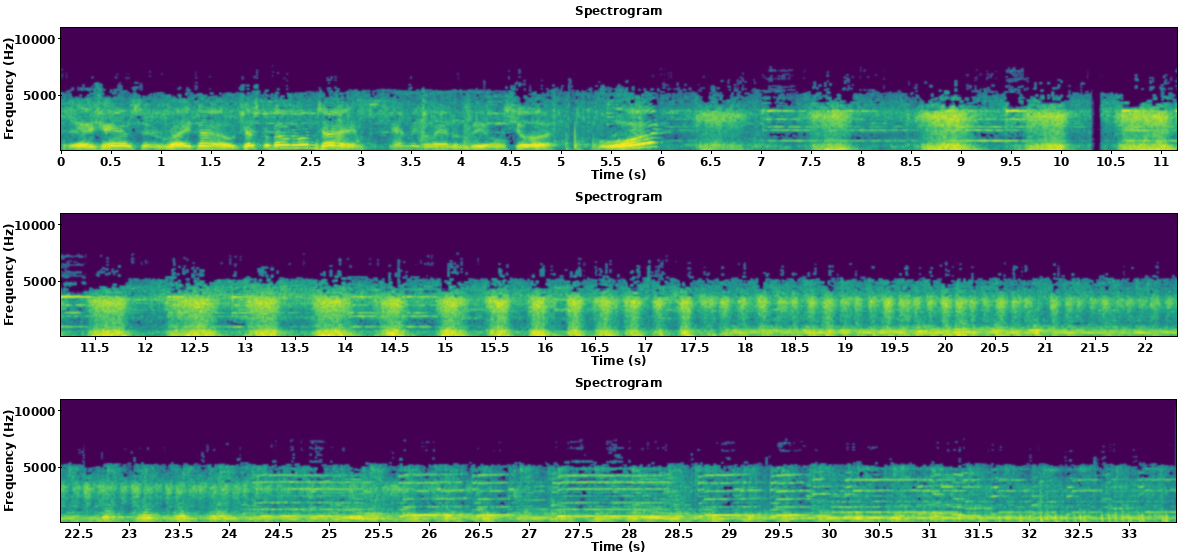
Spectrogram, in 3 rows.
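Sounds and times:
faint whistle-like tones: 0.0 - 33.4
steam locomotive chugging, hissing and clanking along the tracks: 0.0 - 33.4
speech: 0.1 - 7.8.

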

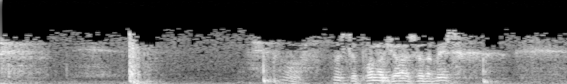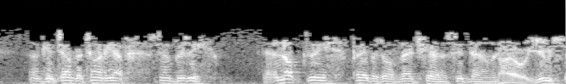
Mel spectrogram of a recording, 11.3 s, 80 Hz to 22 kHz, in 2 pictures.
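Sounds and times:
quiet hiss: 0.0 - 11.3
door thud inside a room: 1.3 - 1.9
speech: 3.3 - 4.9, 6.0 - 11.3.

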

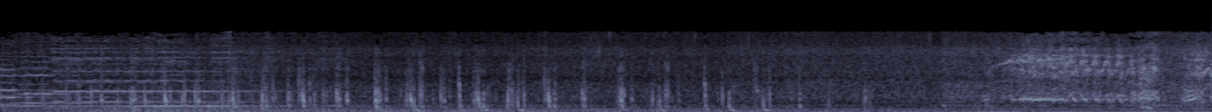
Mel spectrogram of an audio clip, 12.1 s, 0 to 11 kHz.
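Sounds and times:
hooves of ridden horses clopping: 0.1 - 12.1
horse whinnying: 9.9 - 12.1.

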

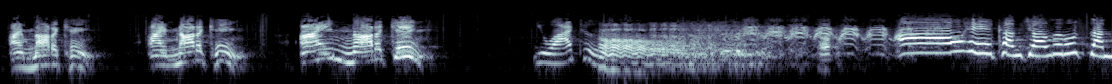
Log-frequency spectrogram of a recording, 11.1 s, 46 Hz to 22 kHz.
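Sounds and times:
speech: 0.1 - 4.4, 5.3 - 8.3, 9.2 - 11.1
laughter: 6.0 - 8.8
duck quacking: 7.4 - 9.2.

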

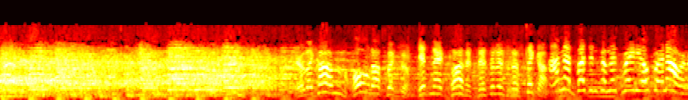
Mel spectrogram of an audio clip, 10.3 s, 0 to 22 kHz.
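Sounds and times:
low regular drumbeat thumping: 0.0 - 5.7
crowd cheering at a parade: 0.0 - 8.2
speech: 5.8 - 10.3.

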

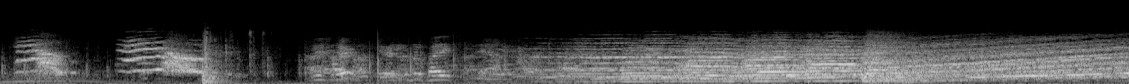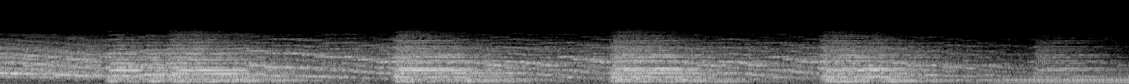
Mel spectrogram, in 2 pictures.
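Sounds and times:
police siren wailing at a crime scene: 0.0 - 2.1, 5.3 - 22.5
voices: 0.0 - 8.2
sharp knocks: 1.9 - 3.0.

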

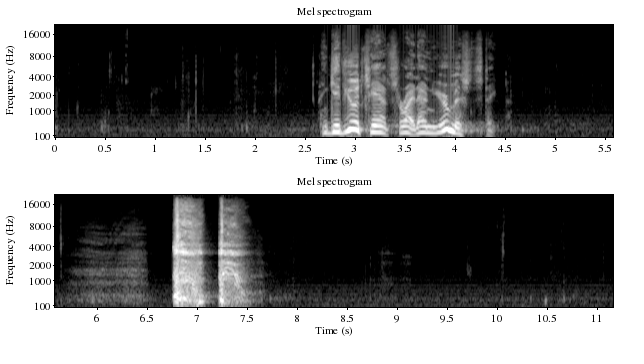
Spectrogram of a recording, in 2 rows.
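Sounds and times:
speech: 2.6 - 4.5
rough coughs: 6.8 - 7.6.

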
